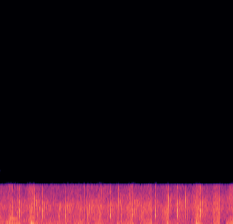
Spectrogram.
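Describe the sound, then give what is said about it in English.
A crowd applauds the Lyme Masters and Lyme Juniors, who represented Barbados, with steady, dense clapping that holds at an even level for the whole stretch, the sharp claps blurring into a continuous rattle. “I think they deserve a round of applause because they represented Barbados.”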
